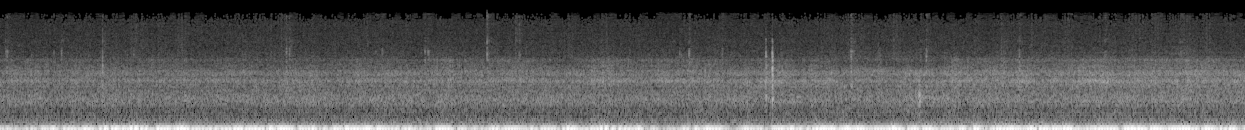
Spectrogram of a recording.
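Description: Wind rumbles and buffets steadily.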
